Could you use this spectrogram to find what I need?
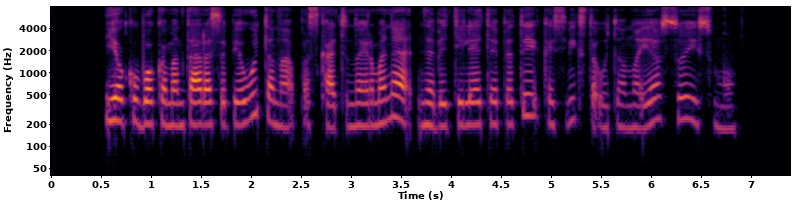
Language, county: Lithuanian, Kaunas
